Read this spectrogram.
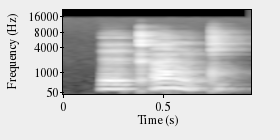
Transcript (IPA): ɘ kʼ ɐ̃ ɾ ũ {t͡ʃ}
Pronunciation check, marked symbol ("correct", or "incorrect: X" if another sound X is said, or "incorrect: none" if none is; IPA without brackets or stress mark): incorrect: tʲ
